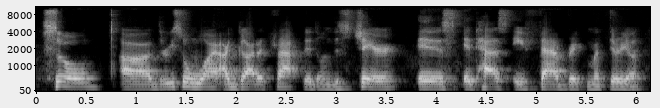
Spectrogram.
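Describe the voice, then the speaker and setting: A man's voice: mid-range voice, fairly even intonation, measured pace. A young Filipino man, a native Filipino speaker, giving an unscripted casual product review, loose and chatty with lots of fillers as he talks to viewers. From Philippines. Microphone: camera mic.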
